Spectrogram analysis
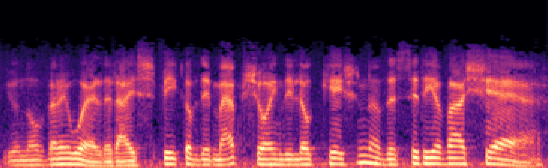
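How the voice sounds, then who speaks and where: A man's voice: on the low side, close to an everyday voice. A man playing a silky sinister mastermind. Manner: measured, silky, menacing. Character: smooth sinister older villain, bribing mastermind. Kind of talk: 1930s radio acting. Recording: dull, faintly noisy 1930s transcription.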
